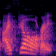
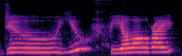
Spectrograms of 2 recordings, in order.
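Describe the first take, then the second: First: Said in the usual way. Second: Very slow, high, careful question; drawn-out teacher's question, pitched up; slowly. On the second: A narrator's reading. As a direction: stretch each word out with wary concern. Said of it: "said Miss Plimsoll slowly".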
